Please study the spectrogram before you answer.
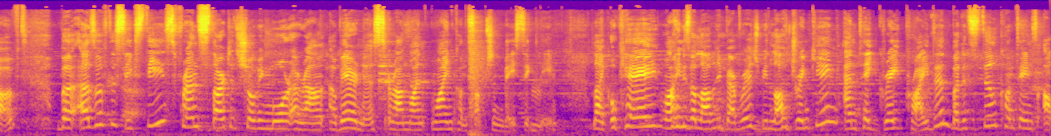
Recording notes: We recorded this episode on 16 December 2023, at Bomby’s Cafe. We recorded this episode on 16 December 2023, at Bomby’s Cafe.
